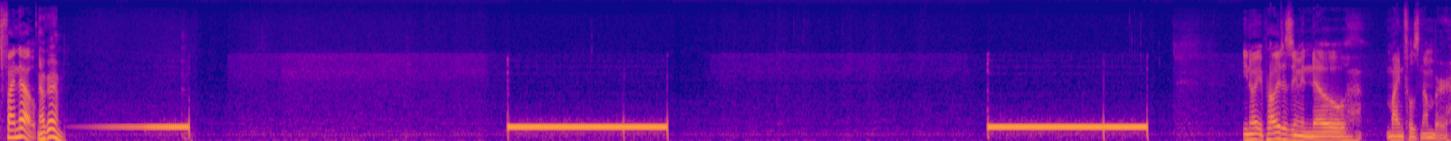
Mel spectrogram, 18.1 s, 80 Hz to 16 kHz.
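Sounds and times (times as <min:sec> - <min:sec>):
speech: 0:00.1 - 0:00.9, 0:15.6 - 0:18.1
phone ringback tone while calling: 0:01.0 - 0:02.4, 0:06.4 - 0:08.4, 0:12.4 - 0:14.4.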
